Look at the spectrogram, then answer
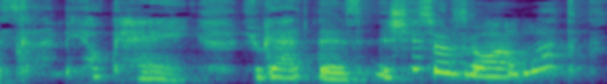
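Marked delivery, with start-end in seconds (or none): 0.0-1.9 mock-soothing tone, much quieter. Retelling a man holding his wife's hands to calm her: mock-soothing, like calming a horse. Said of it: "like she's a horse".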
